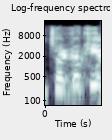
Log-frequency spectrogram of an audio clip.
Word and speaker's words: tteokbokki: Tteokbokki?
